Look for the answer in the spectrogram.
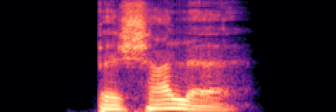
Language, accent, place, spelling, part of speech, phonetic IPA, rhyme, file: German, Germany, Berlin, beschalle, verb, [bəˈʃalə], -alə, De-beschalle.ogg
- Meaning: inflection of beschallen: 1. first-person singular present 2. first/third-person singular subjunctive I 3. singular imperative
